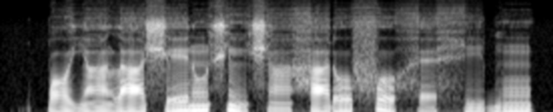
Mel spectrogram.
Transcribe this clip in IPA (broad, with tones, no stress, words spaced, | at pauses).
k͡pɔ˨jã˨ la˨ʃe˨˦ ɾũ˦ʃĩ˦˨ ʃã˨ha˧ɾo˦ fo˦˨hɛ˨ hi˧bũ˦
